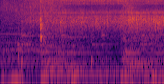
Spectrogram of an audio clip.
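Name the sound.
stirring meat searing in a frying pan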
